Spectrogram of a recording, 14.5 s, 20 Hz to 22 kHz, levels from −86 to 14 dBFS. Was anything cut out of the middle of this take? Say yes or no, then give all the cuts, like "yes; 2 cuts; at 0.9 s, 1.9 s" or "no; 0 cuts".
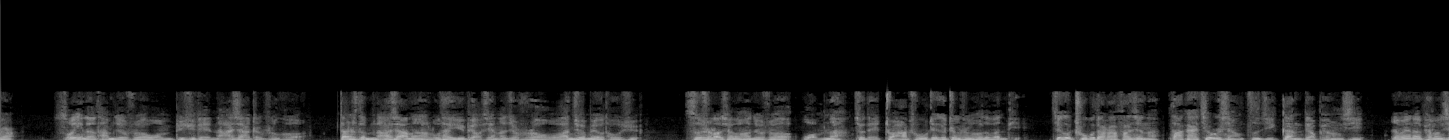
yes; 2 cuts; at 10.3 s, 11.7 s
